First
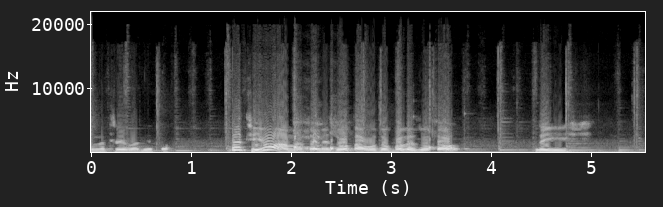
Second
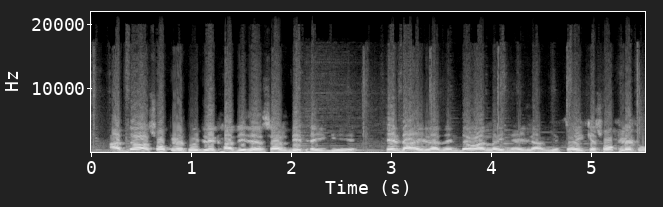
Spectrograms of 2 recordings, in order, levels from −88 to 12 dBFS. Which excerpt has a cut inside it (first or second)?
first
